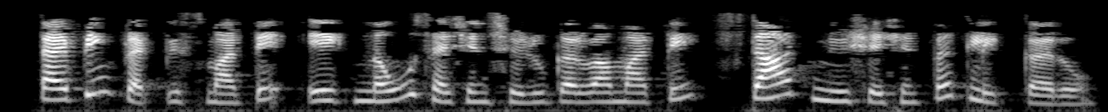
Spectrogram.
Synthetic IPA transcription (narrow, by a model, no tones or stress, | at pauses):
ʈajpiŋɡ̚pɾɛk̚ʈismaʈeːknəʋũseʃənʃəɾukəɾʋamaʈesʈaɾʈnjusʈeʃənpəɾklikːəɾo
